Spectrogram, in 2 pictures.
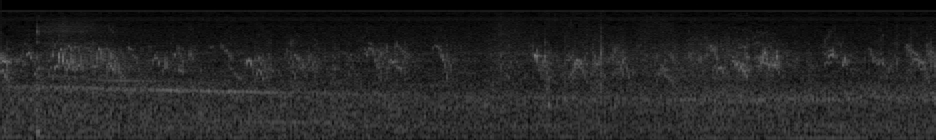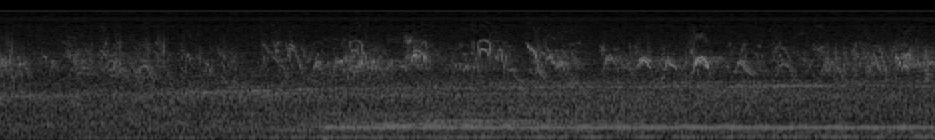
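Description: Birds chirping and calling, many short overlapping calls throughout. Soft held music tones come in about two-thirds of the way through.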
